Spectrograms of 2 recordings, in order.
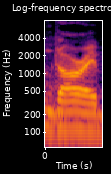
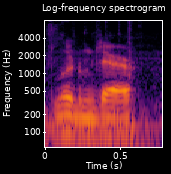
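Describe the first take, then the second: First: Dare is said with two syllables, Latin-style. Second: Dare is said as one syllable, like English. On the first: This is the original Latin pronunciation. The speaker calls it right. "it's Latin. It should be Dare" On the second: This is how most people say it. The speaker calls it wrong. "everyone pronounces it Ludum Dare"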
